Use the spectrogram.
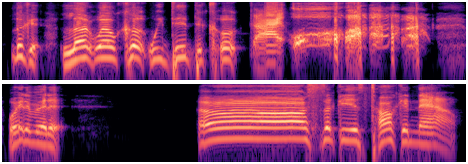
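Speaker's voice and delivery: high, loud burst of excitement; excited. Real, not acted. Finding a familiar name in the census, excited shout. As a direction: yelp with a laugh at the find.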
